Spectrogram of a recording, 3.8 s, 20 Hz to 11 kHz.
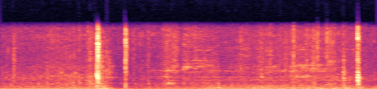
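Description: A 1971 Mercedes-Benz 240D diesel idles low and steady as it drives in reverse, close and even throughout, with a couple of sharp clicks and knocks.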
